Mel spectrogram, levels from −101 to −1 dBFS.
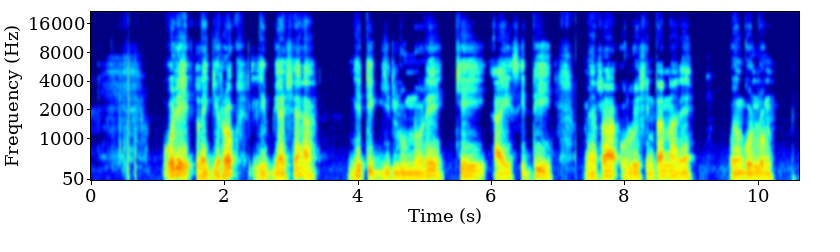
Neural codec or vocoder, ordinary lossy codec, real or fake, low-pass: vocoder, 44.1 kHz, 128 mel bands, Pupu-Vocoder; none; fake; none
